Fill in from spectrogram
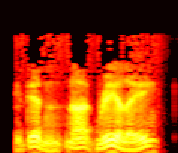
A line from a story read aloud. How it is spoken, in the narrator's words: Caramon mumbled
